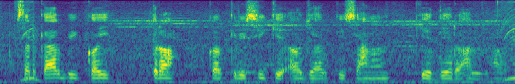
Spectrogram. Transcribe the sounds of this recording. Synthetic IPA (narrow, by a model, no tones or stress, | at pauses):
səɾkaɾbʱikəi | t̪ɾəɦ | kəkɾisikeʔəwd͡ʒəɾkisanənked̪eɾəɦəlɦəɾ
